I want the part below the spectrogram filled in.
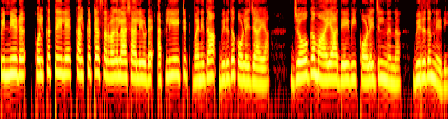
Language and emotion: Malayalam, neutral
